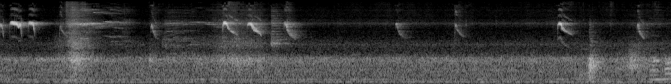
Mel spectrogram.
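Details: Oriental white-eye in the Philippines giving thin, very high chirps. Each note is short and sharply down-slurred, and they come singly or in quick pairs at irregular gaps of one to two seconds. The background is quiet, with a faint low hum.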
